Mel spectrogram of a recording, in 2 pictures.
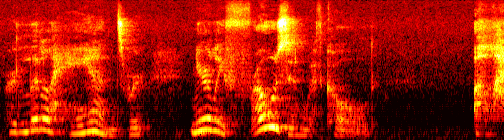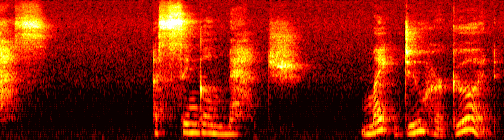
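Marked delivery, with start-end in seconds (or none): none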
